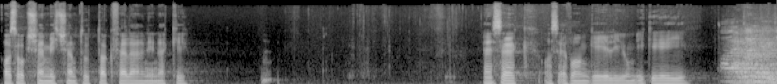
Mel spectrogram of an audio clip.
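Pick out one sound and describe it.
A middle-aged man chants through a microphone in a large echoing hall.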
